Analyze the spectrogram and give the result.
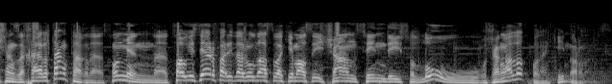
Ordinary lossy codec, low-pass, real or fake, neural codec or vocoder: none; 7.2 kHz; fake; vocoder, 44.1 kHz, 128 mel bands every 512 samples, BigVGAN v2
